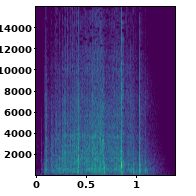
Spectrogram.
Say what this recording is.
Vacuum cleaner cable reel
Rolling back the power cable of my vacuum cleaner
back, cable, cleaner, fast, power, reel, roll, rolling, turning, vacuum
